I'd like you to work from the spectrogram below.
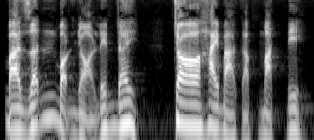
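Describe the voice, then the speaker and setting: A man's voice: medium pitch, animated, measured pace, sharp tone. A man voicing a deferential middle-aged head maid in an audio story, answering politely.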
